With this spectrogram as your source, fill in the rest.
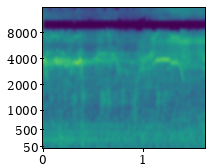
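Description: Chinese silkie chicks peep in a series of short, high chirps close by, over a faint background hiss, with no talking.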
